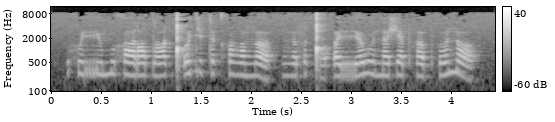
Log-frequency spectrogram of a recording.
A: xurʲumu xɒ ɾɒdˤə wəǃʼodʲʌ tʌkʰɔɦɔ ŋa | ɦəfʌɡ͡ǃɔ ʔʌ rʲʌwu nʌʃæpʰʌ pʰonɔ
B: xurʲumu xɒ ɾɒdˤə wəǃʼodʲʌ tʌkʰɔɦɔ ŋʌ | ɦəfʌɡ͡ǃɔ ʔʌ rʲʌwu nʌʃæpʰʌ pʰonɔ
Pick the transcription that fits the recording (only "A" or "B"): B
